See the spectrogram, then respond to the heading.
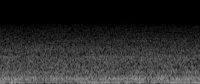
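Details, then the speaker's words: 2011 Carrier AC condenser after run capacitor replacement: compressor and condenser fan run with a steady low hum and even whoosh, no knocks, rattles or hard-start struggle; unit now running properly. "I wanted to make sure that the unit was actually running, or running properly, which it is. The compressor's fixed, so I'm happy about that."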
